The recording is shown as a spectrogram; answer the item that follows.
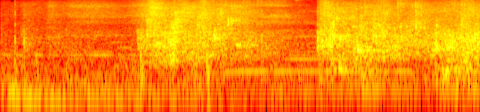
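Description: Water sloshing and splashing in an inflatable pool packed with plastic play balls, as hands stir through it, in two bursts: one just before a second in, another near the end.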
